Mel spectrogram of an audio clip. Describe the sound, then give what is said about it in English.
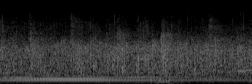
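Congregation clapping hands for a man during an anointing and blessing, a faint, steady patter of many hands over a low, constant hum. “Come on, give him a hand clap.”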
